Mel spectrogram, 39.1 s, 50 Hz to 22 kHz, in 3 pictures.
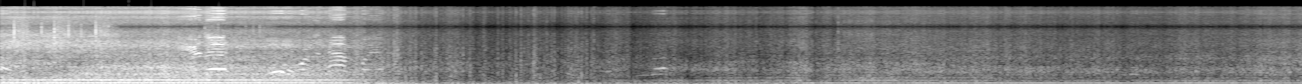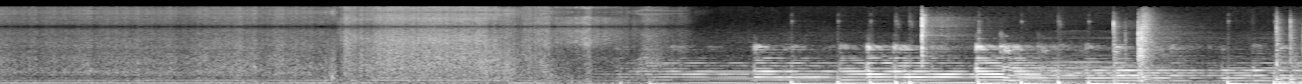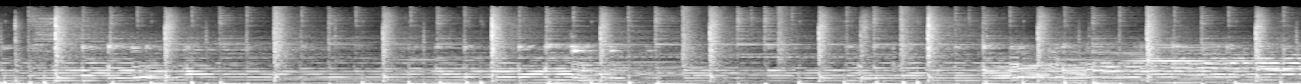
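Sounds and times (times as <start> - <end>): rock guitar music: 0.0 - 3.8, 19.0 - 39.0
propeller plane engine droning: 0.0 - 39.0.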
